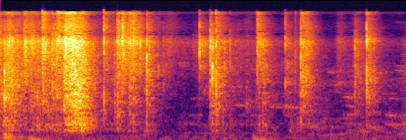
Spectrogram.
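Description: Plastic coffee sachet being handled: a loud rustle in the first second or so, then lighter crinkles and taps as the packet is picked up.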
